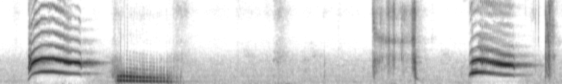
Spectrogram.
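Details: Green pet ring-necked parrot gives a piercing rising screech, then a buzzy spoken "mummy"-like word, then further shrill squawks after a pause, with faint rustling.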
